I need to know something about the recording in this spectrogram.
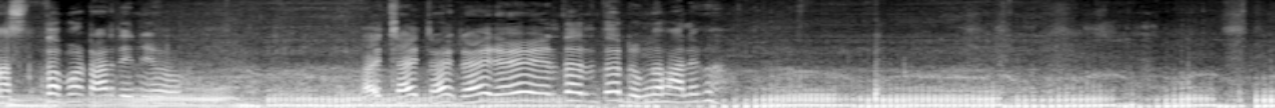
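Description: A motorcycle engine chugs and revs nearby.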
